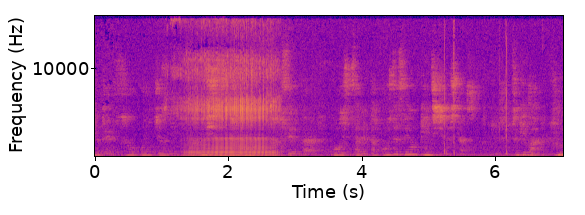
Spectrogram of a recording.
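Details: Black pug napping, snoring very loudly: a long rattling snore followed by softer snuffling, snorting breaths from a short-nosed dog.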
